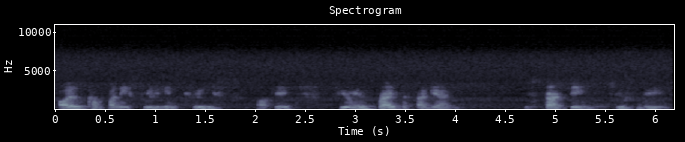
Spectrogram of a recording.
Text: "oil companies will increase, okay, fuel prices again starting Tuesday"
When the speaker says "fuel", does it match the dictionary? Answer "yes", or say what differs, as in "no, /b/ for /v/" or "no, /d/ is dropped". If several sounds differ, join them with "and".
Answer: no, /n/ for /l/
